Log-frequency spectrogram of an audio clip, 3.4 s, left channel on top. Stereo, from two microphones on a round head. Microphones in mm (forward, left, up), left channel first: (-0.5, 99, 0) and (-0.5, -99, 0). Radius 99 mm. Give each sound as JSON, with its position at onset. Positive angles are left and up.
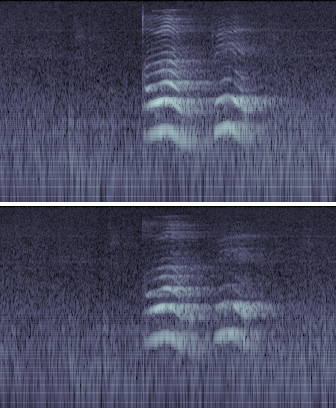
{"t": 1.4, "sound": "a child speaking", "side_deg": 60, "distance_m": 1.0}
